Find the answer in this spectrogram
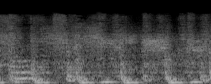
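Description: Electronic dance music from a DJ set, with a steady, heavy kick-drum beat and hi-hats ticking between the beats.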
